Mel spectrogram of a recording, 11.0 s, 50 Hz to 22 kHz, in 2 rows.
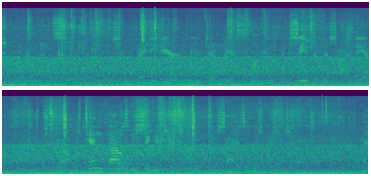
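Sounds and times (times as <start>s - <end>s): indistinct voices talking: 0.0s - 11.0s
low outdoor rumble: 0.0s - 11.0s.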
